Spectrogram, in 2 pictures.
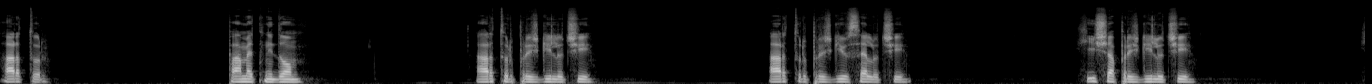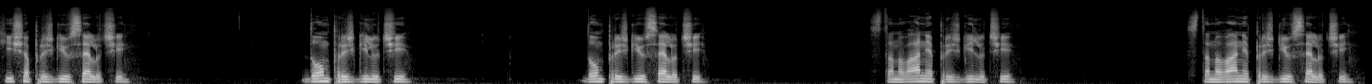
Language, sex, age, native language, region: Slovenian, male, 18-29, Slovenian, Central Slovenia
